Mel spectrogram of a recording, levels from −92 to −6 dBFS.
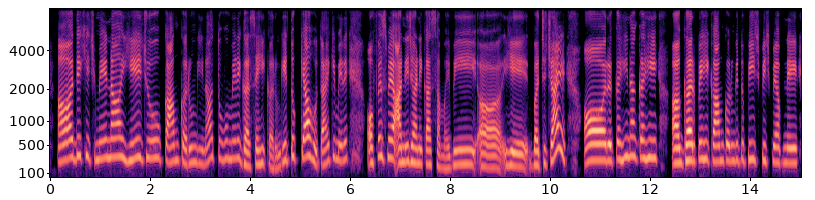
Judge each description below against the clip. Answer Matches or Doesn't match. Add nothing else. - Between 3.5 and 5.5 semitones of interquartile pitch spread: Matches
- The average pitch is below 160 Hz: Doesn't match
